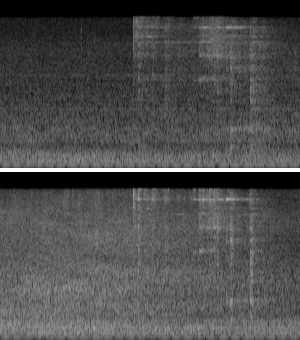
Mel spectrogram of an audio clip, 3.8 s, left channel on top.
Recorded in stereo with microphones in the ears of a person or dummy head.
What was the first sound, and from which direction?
Keys jangling, 35° right (ahead or behind).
